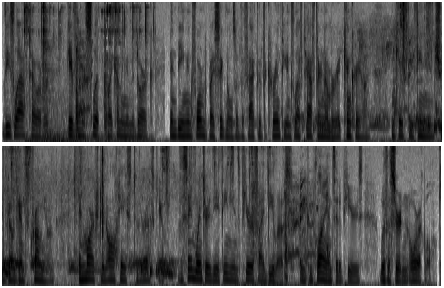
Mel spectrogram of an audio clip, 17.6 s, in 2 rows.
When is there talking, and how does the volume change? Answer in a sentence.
You can hear the talking from 0.0 to 17.5 s, at a steady volume.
